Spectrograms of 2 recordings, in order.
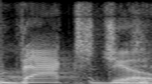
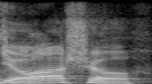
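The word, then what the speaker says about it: Växjö: You don't go Vax Joe. That's what we thought it was. I thought it was Vasho.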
